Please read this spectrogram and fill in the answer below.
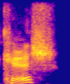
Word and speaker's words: Keish: It's Kesh, Kesh.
